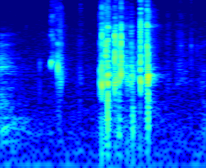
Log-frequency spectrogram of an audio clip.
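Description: Small plastic clicks and crackles as a Hello Kitty plastic figure case is twisted and pried at, its stuck halves not coming apart. There is one faint click about half a second in and a quick cluster of clicks about a second in.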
